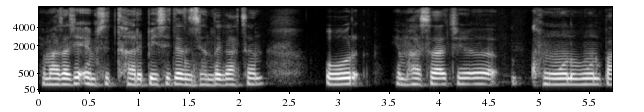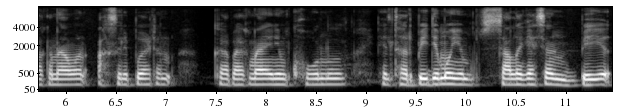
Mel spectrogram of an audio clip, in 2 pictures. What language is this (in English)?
Kashmiri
